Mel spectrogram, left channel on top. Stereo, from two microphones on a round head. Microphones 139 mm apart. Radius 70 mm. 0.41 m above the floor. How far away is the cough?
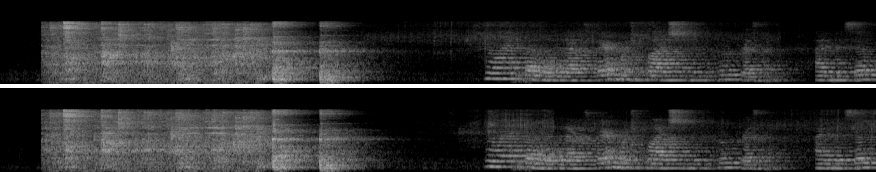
About 0.8 m.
